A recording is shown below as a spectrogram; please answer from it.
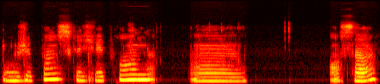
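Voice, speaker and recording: A woman's voice: mid-range voice, drawn-out words, no room sound. Hesitant young-sounding woman. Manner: hesitant, many fillers, self-conscious beginner. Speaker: YouTube tutorial maker. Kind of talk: live screen tutorial narration. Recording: dull lo-fi home recording.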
